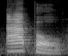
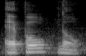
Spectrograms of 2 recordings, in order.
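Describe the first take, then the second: First: Apple with the mouth stretched wide; corrected apple. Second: Apple with a flat Korean 애, then rejected; the wrong way to say apple. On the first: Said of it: "약간 째세요, 입을". (입을 째서 apple) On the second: (틀린 apple 발음) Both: Shown as a demonstration.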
